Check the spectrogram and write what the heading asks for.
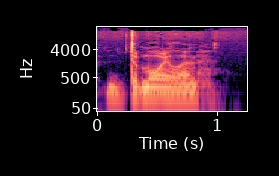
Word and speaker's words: Demoulin: It was close. Demoulin. It's the English pronunciation.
